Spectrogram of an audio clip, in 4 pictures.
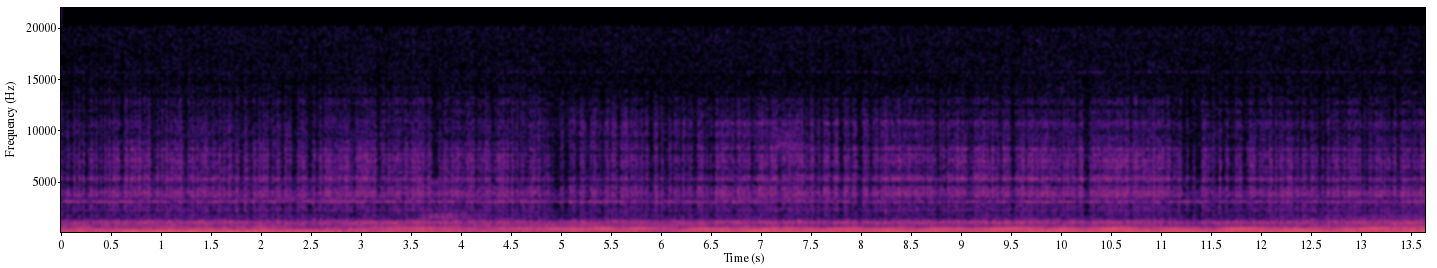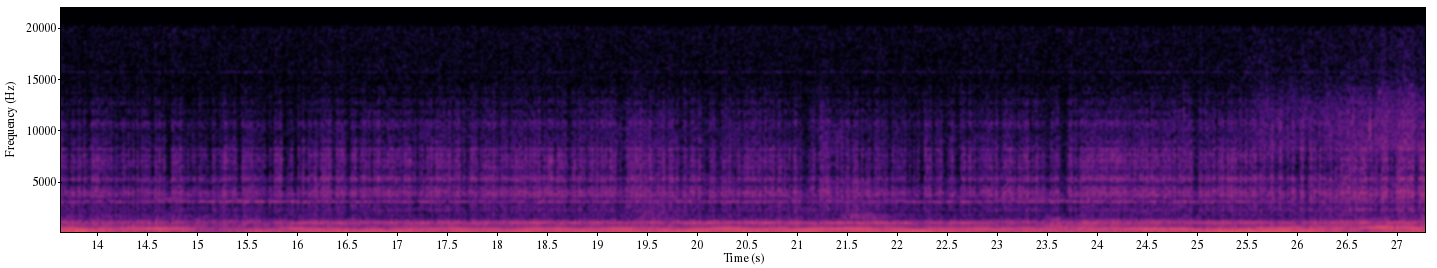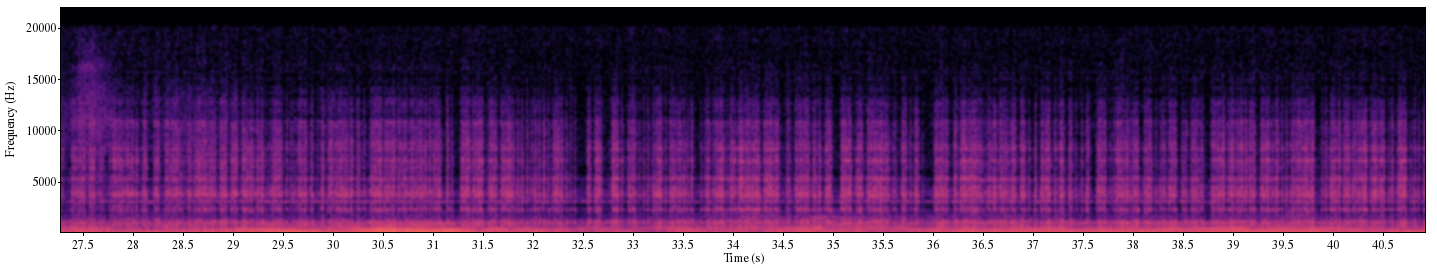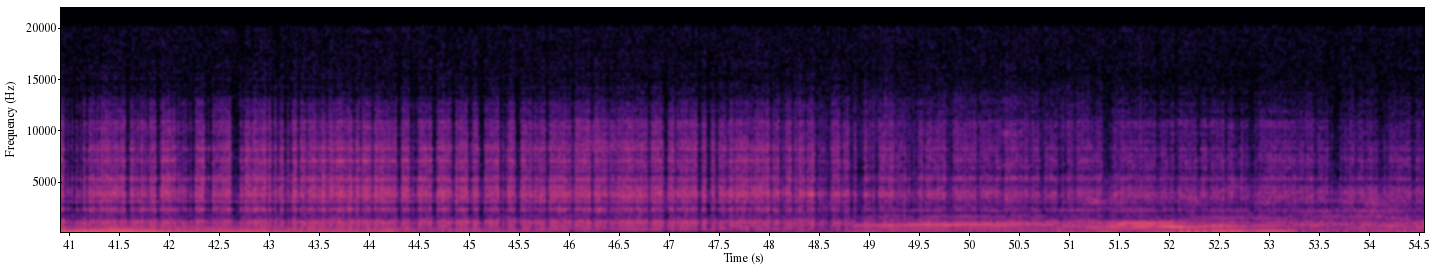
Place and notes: {"title": "Strada Izvor, București, Romania - exhibtion in the center for contemporary art", "date": "2017-09-26 16:48:00", "description": "Ambience inside the exhibition with Gary Hills and Popilotti Rist pieces", "latitude": "44.43", "longitude": "26.09", "altitude": "83", "timezone": "Europe/Bucharest"}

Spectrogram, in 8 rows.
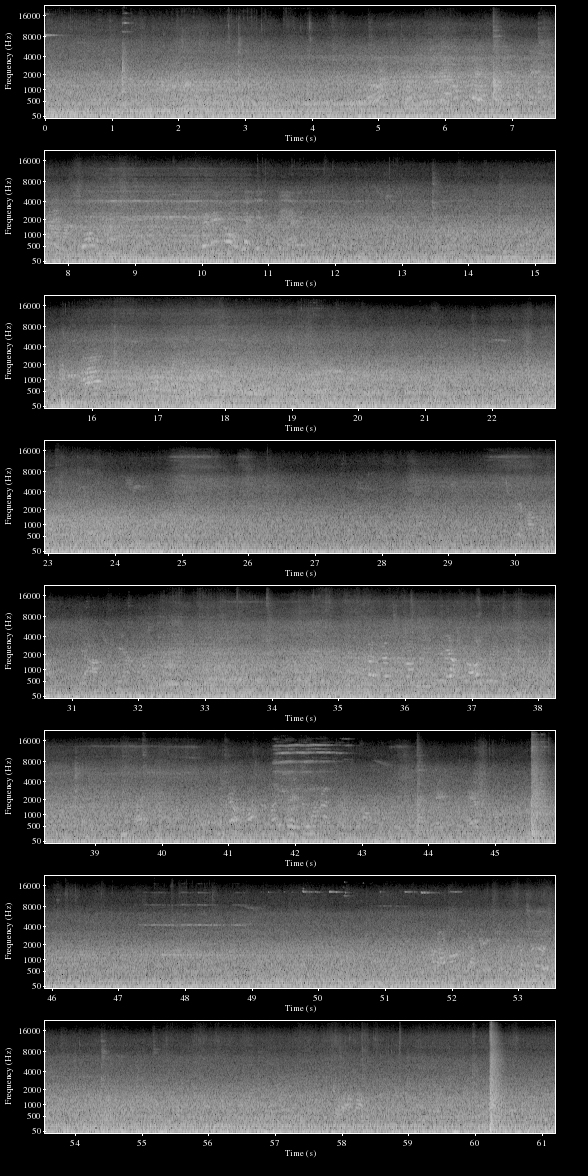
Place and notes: {"title": "Cianjin District, Kaohsiung - In the restaurant", "date": "2012-04-05 16:27:00", "description": "Restaurant staff conversations sound, Traffic Noise, Sony PCM D50", "latitude": "22.63", "longitude": "120.29", "altitude": "13", "timezone": "Asia/Taipei"}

